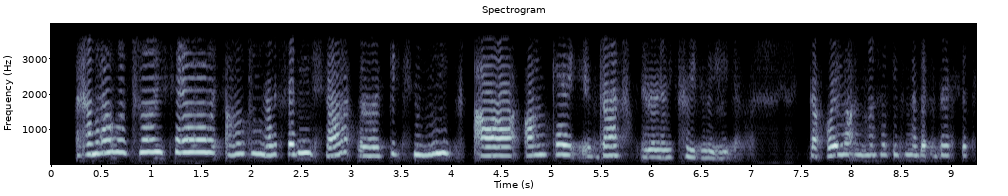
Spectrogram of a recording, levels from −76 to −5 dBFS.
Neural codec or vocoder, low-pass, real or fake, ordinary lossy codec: codec, 16 kHz, 0.5 kbps, FreqCodec, smaller model; 3.6 kHz; fake; none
